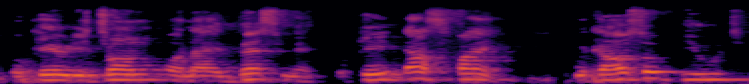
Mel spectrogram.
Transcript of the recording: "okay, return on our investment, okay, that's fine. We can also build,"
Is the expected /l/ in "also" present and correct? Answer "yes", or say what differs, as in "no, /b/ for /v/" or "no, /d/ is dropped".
yes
